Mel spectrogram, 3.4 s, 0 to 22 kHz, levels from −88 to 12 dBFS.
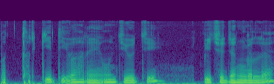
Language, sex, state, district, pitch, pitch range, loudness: Hindi, male, Himachal Pradesh, Shimla, 105 Hz, 95-115 Hz, -17 LUFS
